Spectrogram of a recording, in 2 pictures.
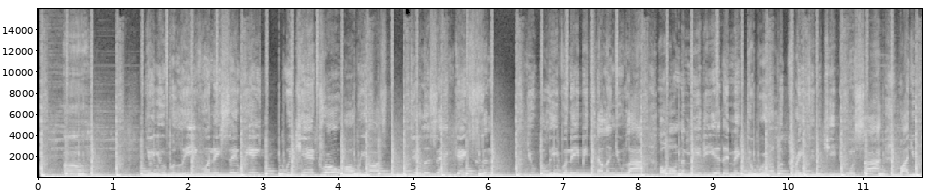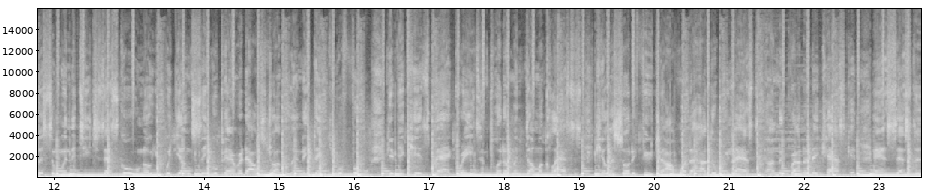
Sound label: acapella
